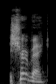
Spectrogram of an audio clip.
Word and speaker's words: Sherback: How do I say your last name? Sherback.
